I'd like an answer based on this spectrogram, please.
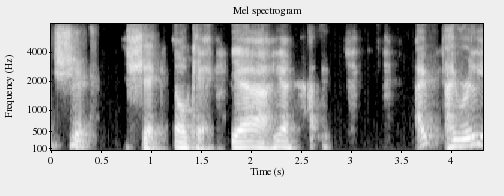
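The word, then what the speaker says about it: Szyk: Yeah, it's pronounced Schick.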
